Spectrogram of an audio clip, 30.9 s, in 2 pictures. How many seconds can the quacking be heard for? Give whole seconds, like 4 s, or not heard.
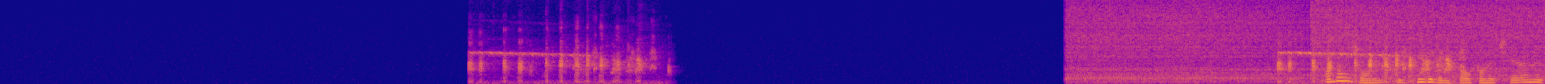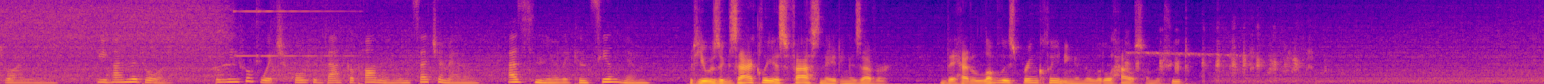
6 s.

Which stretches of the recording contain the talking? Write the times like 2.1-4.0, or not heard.
13.2-27.4.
